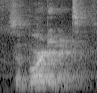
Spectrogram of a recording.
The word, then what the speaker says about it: subordinate: this one so it's only the verb is pronounced to born inmate this one is not this is pronounced subordinate subordinate so everybody say subordinate so pardon so let's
